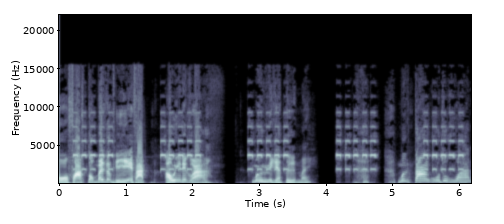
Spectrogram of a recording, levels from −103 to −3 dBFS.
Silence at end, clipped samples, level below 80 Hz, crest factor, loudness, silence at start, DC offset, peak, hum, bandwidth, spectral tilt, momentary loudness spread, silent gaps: 0 s; under 0.1%; -46 dBFS; 18 dB; -16 LUFS; 0 s; under 0.1%; 0 dBFS; none; 16 kHz; -3.5 dB/octave; 12 LU; 2.49-2.64 s, 3.89-4.14 s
